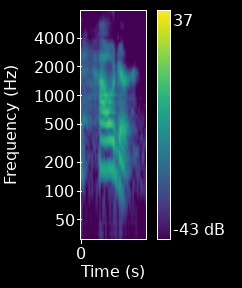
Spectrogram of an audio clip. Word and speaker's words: gouda: try it first okay gouda is pronounced harder powder cheese no I did not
